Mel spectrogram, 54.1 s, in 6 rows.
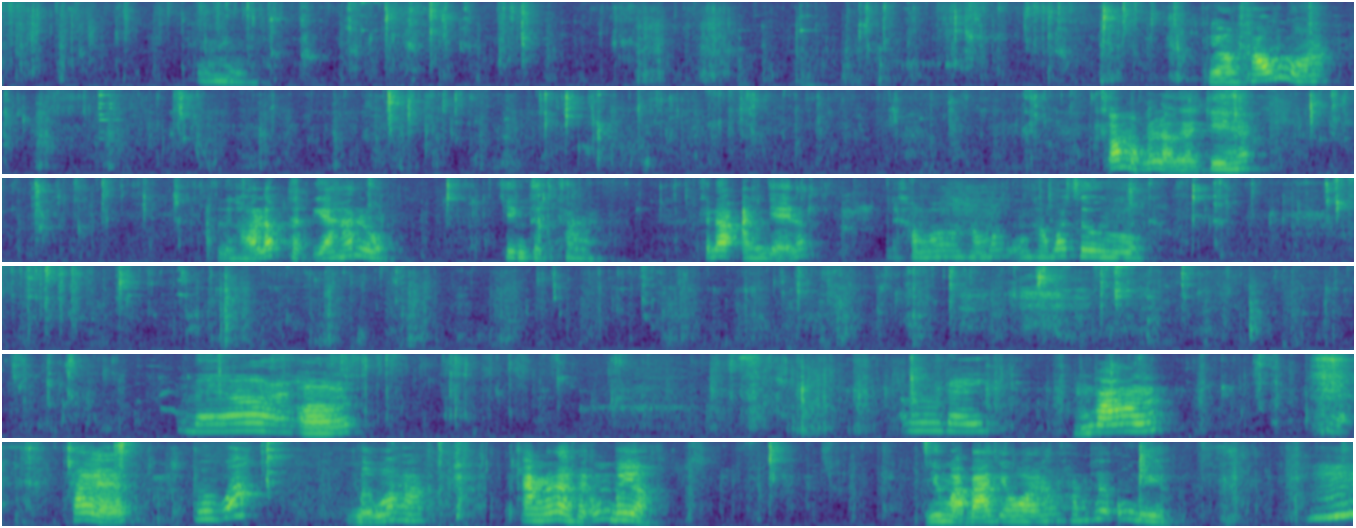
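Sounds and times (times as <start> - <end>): chewing crispy chicken crunches: 0.0 - 8.0, 8.8 - 16.4, 25.6 - 37.0, 38.3 - 43.3, 43.9 - 47.3, 49.5 - 51.3, 53.0 - 54.0.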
